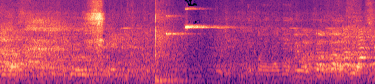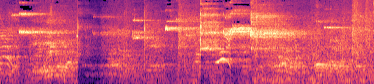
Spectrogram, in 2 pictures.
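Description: Young men shout and call out to each other in a large echoing gym.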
